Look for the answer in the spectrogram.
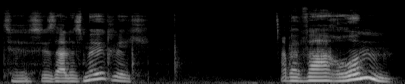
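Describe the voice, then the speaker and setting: Sceptical rational woman, slightly low voice, serious, questioning, radio drama. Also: sing-song, takes it slowly, darkish tone, husky, full character voice. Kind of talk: German radio play acting.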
